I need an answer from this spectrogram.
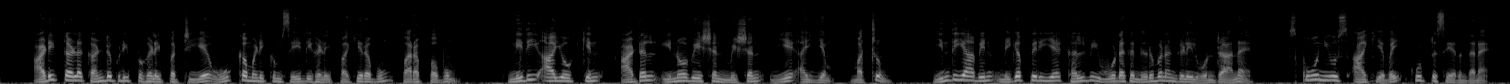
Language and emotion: Tamil, neutral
